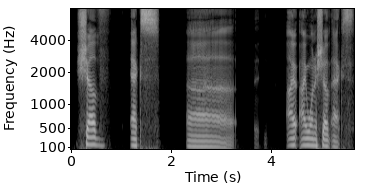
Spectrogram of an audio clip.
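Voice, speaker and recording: The recording has a dry, close sound with no echo. A man talks at a medium pitch with an American accent. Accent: sounds American. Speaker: podcast host. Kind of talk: casual chat. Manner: halting, many restarts.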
